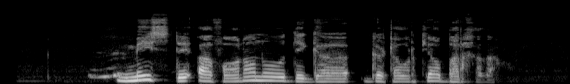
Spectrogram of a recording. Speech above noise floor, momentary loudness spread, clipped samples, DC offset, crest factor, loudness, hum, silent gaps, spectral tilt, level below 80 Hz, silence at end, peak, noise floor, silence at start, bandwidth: 43 dB; 13 LU; under 0.1%; under 0.1%; 18 dB; -21 LUFS; none; none; -6.5 dB/octave; -68 dBFS; 0.8 s; -4 dBFS; -63 dBFS; 0.9 s; 9.4 kHz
